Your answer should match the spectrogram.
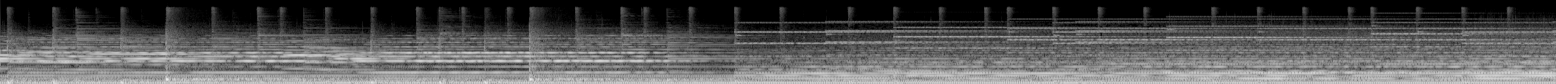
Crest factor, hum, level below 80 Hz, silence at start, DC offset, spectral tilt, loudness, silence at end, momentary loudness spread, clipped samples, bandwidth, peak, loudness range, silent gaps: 12 dB; none; -20 dBFS; 0 s; under 0.1%; -6 dB/octave; -12 LUFS; 0 s; 3 LU; under 0.1%; 15.5 kHz; 0 dBFS; 2 LU; none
